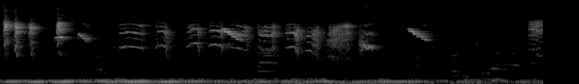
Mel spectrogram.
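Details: Lure recording of a loud-voiced zitting cisticola: rapid, rasping, squeaky notes in tumbling bursts that thin out toward the end, then stop abruptly, with a low hum throughout.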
